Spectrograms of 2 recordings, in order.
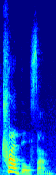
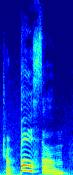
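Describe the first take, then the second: First: The stress is on the first syllable. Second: The stress is on the second syllable.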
